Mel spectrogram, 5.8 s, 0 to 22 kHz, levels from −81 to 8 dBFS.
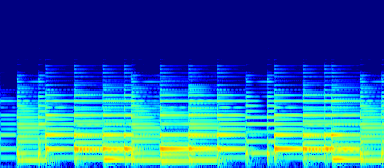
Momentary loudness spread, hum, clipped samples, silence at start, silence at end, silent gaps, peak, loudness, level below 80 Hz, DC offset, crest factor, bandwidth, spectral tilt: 7 LU; none; under 0.1%; 0 s; 0 s; none; -8 dBFS; -23 LUFS; -56 dBFS; under 0.1%; 14 dB; 5.4 kHz; -10 dB/octave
